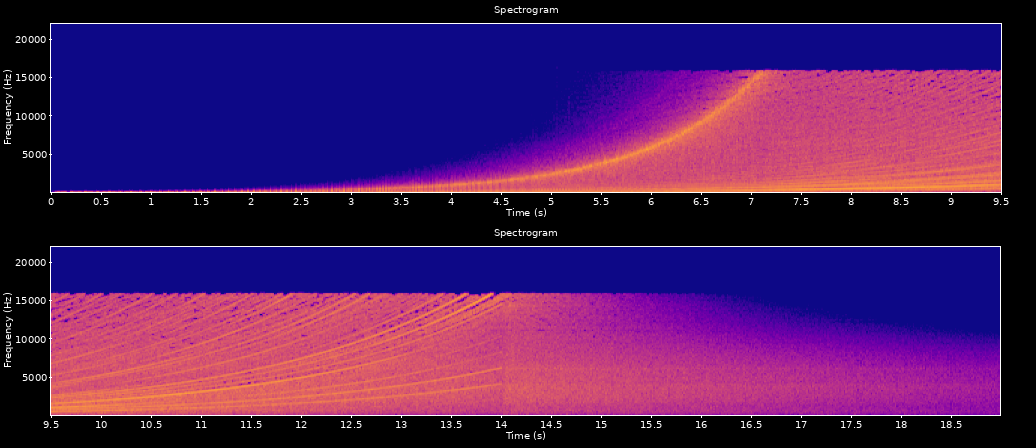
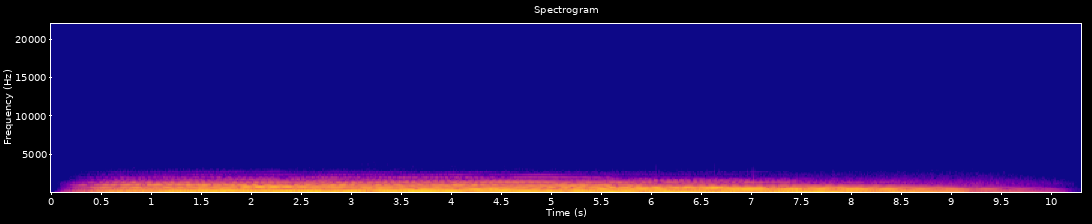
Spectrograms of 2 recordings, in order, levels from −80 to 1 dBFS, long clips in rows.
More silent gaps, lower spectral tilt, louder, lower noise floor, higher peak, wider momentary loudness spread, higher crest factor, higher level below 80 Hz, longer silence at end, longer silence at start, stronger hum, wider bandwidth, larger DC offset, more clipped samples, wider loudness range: neither; second, -1.5 dB/octave vs -14 dB/octave; about the same, -15 LUFS vs -14 LUFS; second, -41 dBFS vs -46 dBFS; about the same, -4 dBFS vs -2 dBFS; first, 20 LU vs 9 LU; about the same, 16 dB vs 12 dB; about the same, -34 dBFS vs -34 dBFS; second, 0 s vs 0.65 s; second, 0.05 s vs 0.3 s; neither; first, 16 kHz vs 2.5 kHz; neither; neither; first, 16 LU vs 3 LU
